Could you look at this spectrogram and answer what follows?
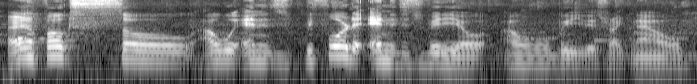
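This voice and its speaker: A man's voice: mid-range voice, normal speed, slight background noise. A man hosting a gameplay video with casual commentary in short, clipped remarks. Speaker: gaming video host. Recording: loud game music over voice. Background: game music.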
